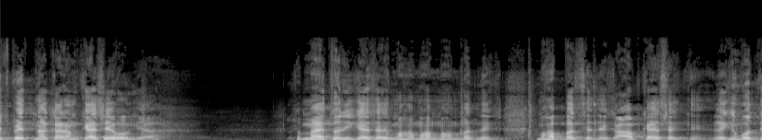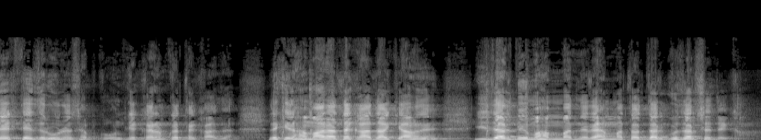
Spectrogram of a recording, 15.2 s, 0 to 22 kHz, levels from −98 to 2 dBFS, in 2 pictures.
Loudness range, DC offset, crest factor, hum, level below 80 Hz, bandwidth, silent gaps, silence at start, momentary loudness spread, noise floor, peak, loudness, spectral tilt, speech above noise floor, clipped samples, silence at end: 7 LU; under 0.1%; 20 dB; none; -64 dBFS; 16 kHz; none; 0 s; 17 LU; -66 dBFS; -4 dBFS; -22 LUFS; -4 dB/octave; 44 dB; under 0.1%; 0.15 s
